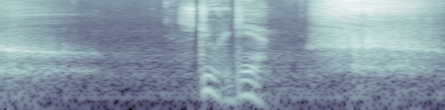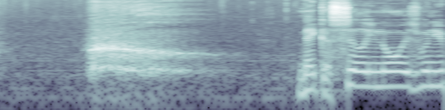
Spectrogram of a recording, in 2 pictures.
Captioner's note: sucking and exhaling noise; sucking and exhaling noise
